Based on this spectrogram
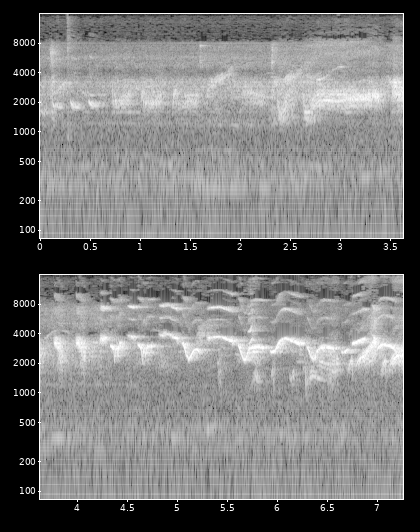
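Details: Chinese hwamei song building from a quieter, buzzy rambling start into loud, fast, swooping whistled phrases, notes bending up and down in quick succession.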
